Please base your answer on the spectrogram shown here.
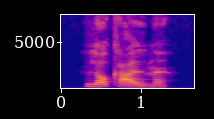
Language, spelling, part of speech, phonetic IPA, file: Polish, lokalny, adjective, [lɔˈkalnɨ], Pl-lokalny.ogg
